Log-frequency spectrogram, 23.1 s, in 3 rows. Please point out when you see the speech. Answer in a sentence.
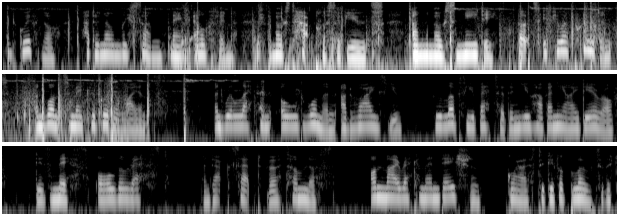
The speech can be heard from 0.0 to 23.0 s.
